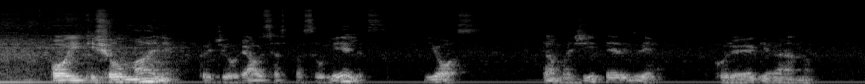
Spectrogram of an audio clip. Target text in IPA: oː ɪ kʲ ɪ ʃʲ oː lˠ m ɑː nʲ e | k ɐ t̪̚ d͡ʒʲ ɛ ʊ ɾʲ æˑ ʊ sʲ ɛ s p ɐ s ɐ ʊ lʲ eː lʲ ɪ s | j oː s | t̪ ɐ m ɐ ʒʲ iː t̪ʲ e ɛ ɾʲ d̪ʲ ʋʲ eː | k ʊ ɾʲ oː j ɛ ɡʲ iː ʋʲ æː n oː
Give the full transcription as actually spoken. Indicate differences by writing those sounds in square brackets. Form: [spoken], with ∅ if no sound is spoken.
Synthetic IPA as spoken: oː ɪ kʲ ɪ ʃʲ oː lˠ m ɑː nʲ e | k ɐ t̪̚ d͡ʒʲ ɛ ʊ ɾʲ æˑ ʊ sʲ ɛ s p ɐ s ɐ ʊ lʲ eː lʲ ɪ s | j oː s | t̪ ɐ m ɐ ʒʲ iː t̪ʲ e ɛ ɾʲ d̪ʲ ʋʲ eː | k ʊ ɾʲ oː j ɛ ɡʲ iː ʋʲ æː n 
